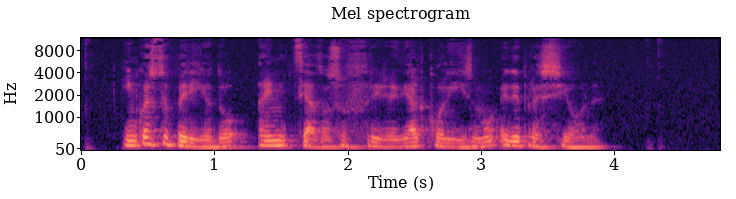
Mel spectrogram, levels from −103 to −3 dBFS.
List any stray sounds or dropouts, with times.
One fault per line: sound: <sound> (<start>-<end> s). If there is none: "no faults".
no faults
